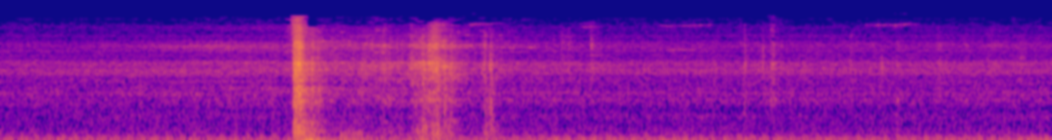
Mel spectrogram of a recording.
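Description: Motorcycle engine idling low in stopped traffic, with a sharp knock about two seconds in and two smaller knocks about a second later.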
